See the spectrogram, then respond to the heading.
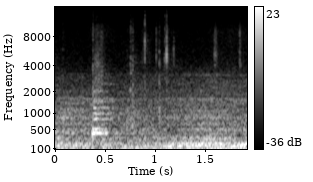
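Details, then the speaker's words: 2004 Chevy Trailblazer (GM) after remote programming: a short single horn chirp over the running engine and street noise. Normal lock confirmation, remote working. "All you do is cycle the key forward, you'll hear the lock cycle again, you'll hear the horn beep"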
